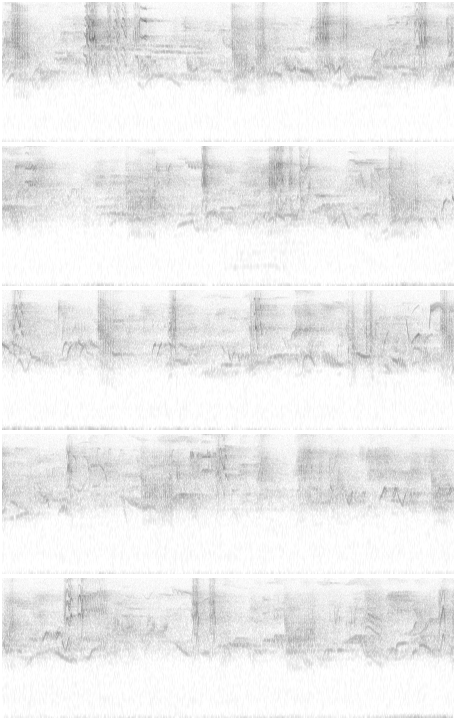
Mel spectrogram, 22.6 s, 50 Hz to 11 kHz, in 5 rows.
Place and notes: Dawn Chorus recorded and from different device broadcasted for the Reveil 2020. Standing in the garden of the baroque priest house, near the church of saint Wenceslaw and cemetery. Windy, cold and occasionally showers.
Jihovýchod, Česká republika, May 2020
